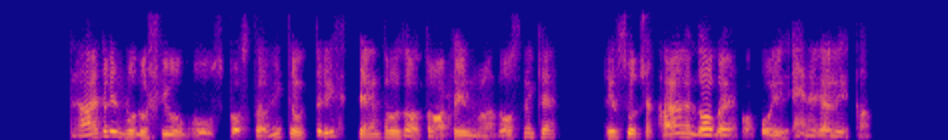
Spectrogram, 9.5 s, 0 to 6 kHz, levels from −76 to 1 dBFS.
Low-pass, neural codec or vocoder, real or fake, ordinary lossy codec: 5.4 kHz; codec, 16 kHz, 1 kbps, FreqCodec, smaller model; fake; none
